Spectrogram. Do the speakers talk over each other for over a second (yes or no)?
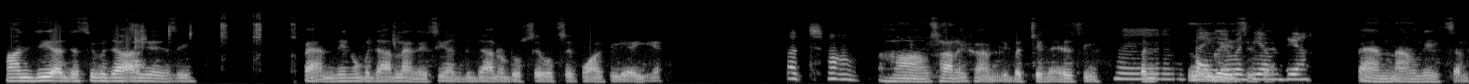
yes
